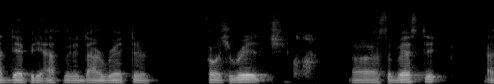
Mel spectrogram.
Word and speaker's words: Zvosec: I'm here today with a special somebody that I watched do it, grow in his profession, my deputy athletic director, Coach Rich Zvosec.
